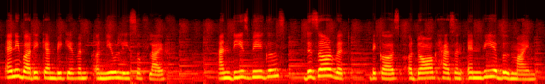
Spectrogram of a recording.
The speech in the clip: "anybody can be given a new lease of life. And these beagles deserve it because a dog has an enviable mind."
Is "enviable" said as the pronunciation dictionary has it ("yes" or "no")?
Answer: yes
